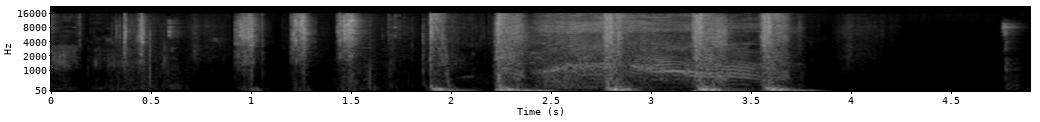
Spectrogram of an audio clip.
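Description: A gun fires several loud shots.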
